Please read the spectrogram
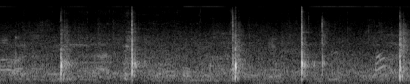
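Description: Tennis ball struck back and forth by rackets in a quick rally: about five sharp pops, roughly one every second, over a low murmur of spectators.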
